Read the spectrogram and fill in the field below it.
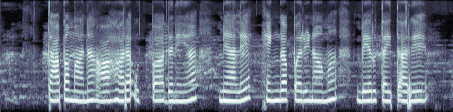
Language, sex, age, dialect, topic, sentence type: Kannada, female, 18-24, Dharwad Kannada, agriculture, question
